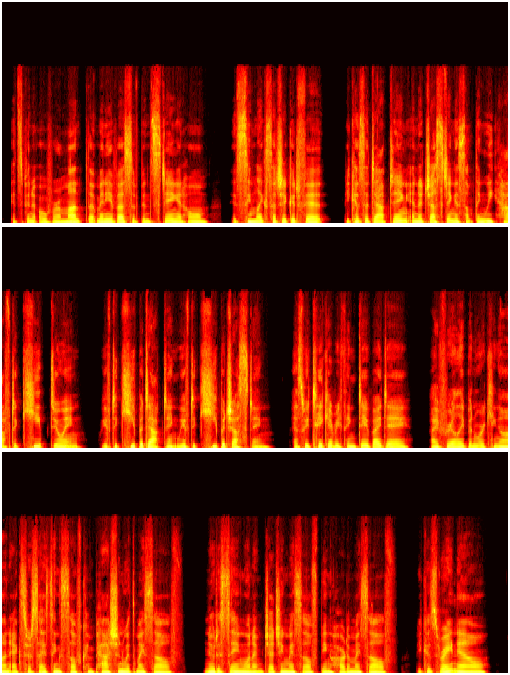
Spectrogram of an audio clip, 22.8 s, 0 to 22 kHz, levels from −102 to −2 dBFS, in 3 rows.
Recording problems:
none

